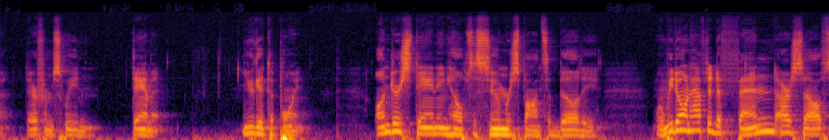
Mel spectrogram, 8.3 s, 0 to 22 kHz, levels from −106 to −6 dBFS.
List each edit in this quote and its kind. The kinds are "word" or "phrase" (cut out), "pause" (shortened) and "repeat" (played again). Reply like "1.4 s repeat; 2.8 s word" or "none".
none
